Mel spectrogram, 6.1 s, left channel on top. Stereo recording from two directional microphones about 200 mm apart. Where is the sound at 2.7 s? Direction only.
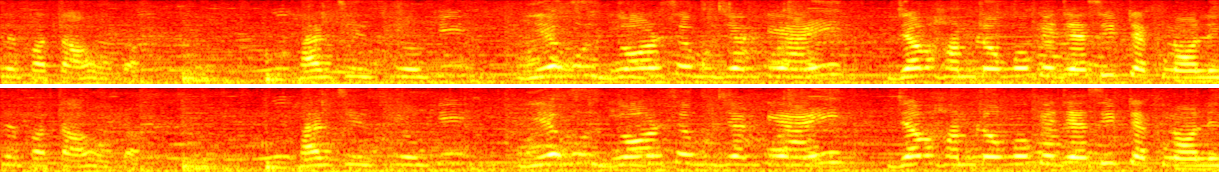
5° right (ahead or behind).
